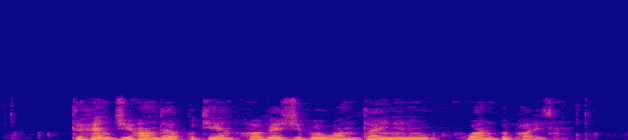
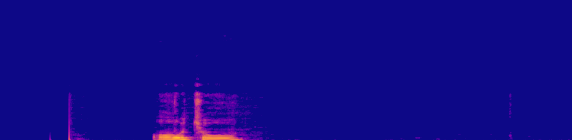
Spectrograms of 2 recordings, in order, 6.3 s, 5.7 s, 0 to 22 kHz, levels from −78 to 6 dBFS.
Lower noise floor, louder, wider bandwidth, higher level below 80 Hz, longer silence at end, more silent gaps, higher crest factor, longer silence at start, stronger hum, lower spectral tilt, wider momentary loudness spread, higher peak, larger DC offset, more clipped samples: second, -60 dBFS vs -82 dBFS; about the same, -19 LUFS vs -18 LUFS; second, 6.8 kHz vs 9.2 kHz; first, -58 dBFS vs -66 dBFS; second, 0.8 s vs 3.3 s; neither; second, 16 dB vs 22 dB; second, 0.7 s vs 1.6 s; neither; first, -9 dB/octave vs -7 dB/octave; second, 9 LU vs 16 LU; about the same, -4 dBFS vs -2 dBFS; neither; neither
